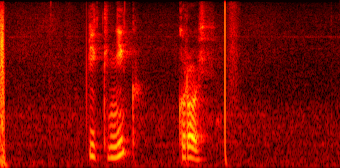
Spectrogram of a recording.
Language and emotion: Russian, neutral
